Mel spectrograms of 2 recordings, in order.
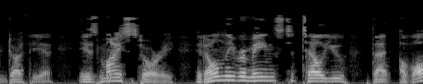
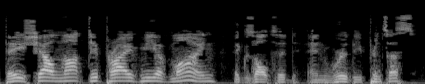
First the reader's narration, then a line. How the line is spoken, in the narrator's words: said Don Quixote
